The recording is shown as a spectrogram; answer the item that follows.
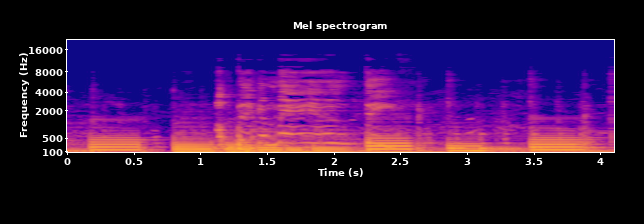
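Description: Live hard-rock band playing: electric bass and electric guitar with drums, in a stop-start riff of chord hits that break off and come back in sharply every second or so.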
